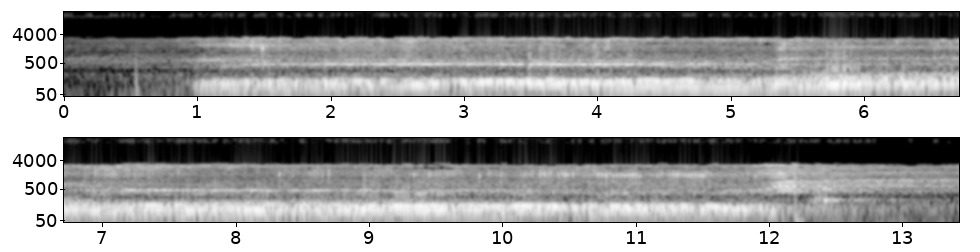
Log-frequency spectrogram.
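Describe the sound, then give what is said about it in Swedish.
A person growls a long, deep, rumbling monster roar into the microphone, imitating how they would sound as a monster, sustained for about eleven seconds with a gravelly, throaty texture before fading off. “Men innan det så vill vi utse förra veckans vinnare där ni då skulle helt enkelt spela in hur ni skulle låta om ni var ett monster.”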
